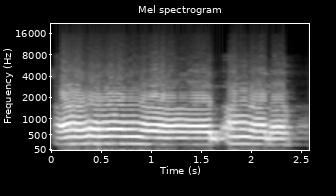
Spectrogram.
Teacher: یہاں پر بھی وہی قاعدہ ہے، مد لازم کا ہے پہلا والا، حروف مدہ کے بعد میں لام پر جزم ہے جس کی وجہ سے یہاں پر مد لازم ہوگا، 3 سے 5 الف کے برابر کھینچنا ہے۔ دوسرا حمزہ پہ کھڑا زبر ہے، 1 الف کے برابر کھینچنا ہے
